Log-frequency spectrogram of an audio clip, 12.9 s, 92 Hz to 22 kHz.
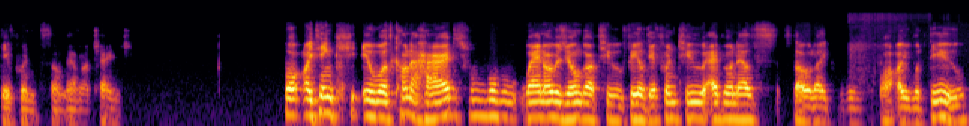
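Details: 50-year-old man who has stuttered since age five and stutters openly; stuttering.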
